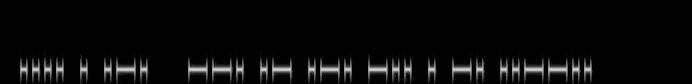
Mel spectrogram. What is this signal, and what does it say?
Morse code, heard as a keyed tone, about 21 wpm, 700 Hz. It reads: HER GARDEN?
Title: Sentences from Top 1000 Words - Review Part 4 - 20wpm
